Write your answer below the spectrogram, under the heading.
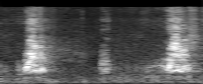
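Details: French Bulldog barking after a squirrel: two loud, sharp barks about a second and a half apart with a fainter bark between them, short and bright, with no other clear sounds.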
